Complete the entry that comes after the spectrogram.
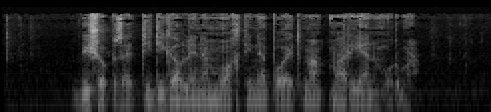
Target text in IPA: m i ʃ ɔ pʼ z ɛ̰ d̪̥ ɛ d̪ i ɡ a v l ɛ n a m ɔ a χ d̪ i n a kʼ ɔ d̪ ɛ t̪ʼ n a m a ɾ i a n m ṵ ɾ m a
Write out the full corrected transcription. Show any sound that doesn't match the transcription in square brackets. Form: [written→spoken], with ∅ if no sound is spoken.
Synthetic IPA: [m→b] i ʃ ɔ pʼ z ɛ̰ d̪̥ [ɛ→i] d̪ i ɡ a v l ɛ n a m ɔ a χ d̪ i n a [kʼ→pʼ] ɔ [d̪→∅] ɛ t̪ʼ [n→m] a m a ɾ i a n m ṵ ɾ m a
